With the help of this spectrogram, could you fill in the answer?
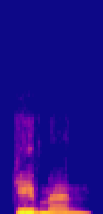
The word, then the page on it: caveman: Indian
